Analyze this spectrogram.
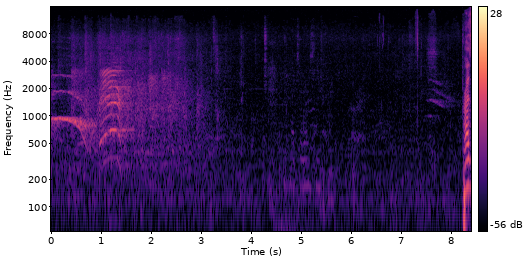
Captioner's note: applause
